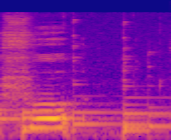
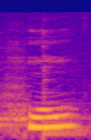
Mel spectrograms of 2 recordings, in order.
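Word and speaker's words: ふ: Nah, untuk fu kalian bacanya bukan hu tapi he, antara ha sama f, jadi bukan fu bukan hu.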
